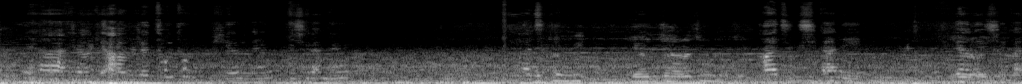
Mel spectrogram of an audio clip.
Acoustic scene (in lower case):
car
